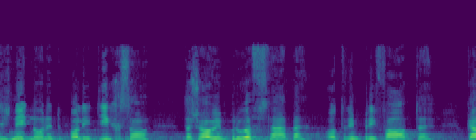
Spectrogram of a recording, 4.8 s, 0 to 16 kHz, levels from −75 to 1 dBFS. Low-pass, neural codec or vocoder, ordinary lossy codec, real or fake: 10.8 kHz; none; none; real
